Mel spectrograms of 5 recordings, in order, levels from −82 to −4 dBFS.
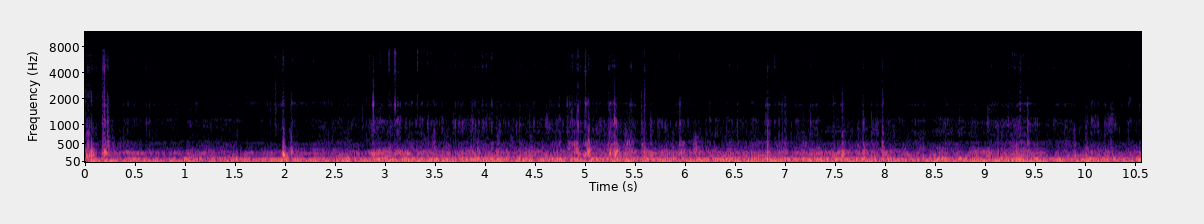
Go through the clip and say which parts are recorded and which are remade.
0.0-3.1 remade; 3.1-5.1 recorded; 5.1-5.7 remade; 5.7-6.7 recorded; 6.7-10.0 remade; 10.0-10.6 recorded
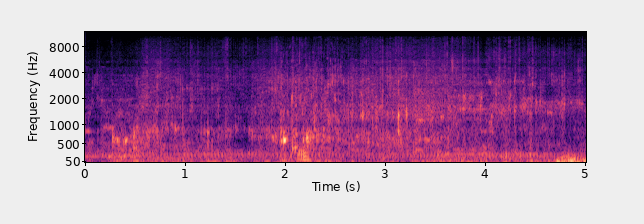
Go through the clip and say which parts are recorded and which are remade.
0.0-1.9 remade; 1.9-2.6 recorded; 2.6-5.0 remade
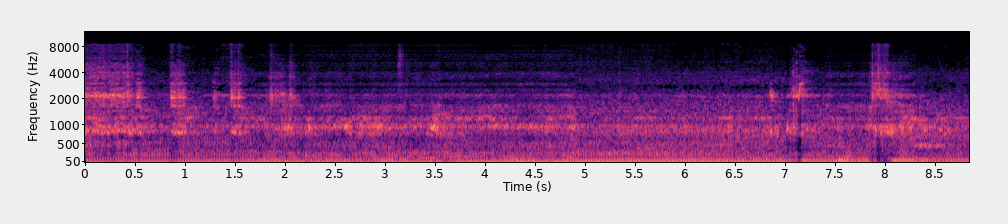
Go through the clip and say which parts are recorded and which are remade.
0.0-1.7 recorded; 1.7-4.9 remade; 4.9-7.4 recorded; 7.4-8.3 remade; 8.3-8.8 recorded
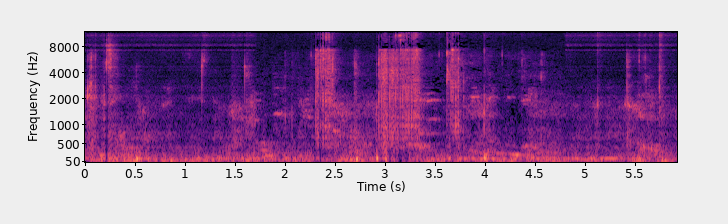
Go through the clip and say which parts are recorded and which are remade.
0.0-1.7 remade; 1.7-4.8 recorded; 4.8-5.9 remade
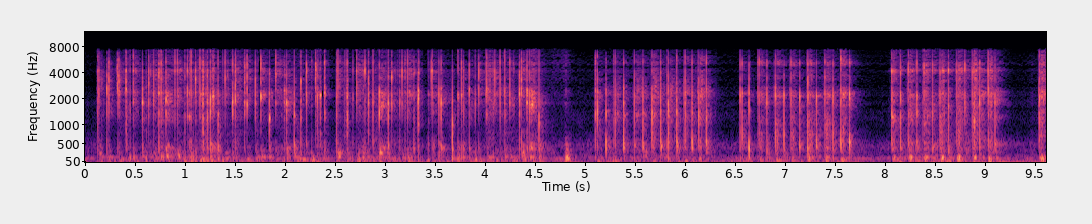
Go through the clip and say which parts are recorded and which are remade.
0.0-9.6 remade

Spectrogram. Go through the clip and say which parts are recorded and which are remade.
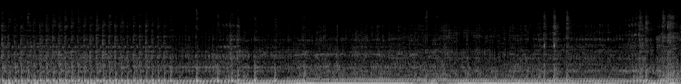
0.0-3.2 recorded; 3.2-4.1 remade; 4.1-6.8 recorded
